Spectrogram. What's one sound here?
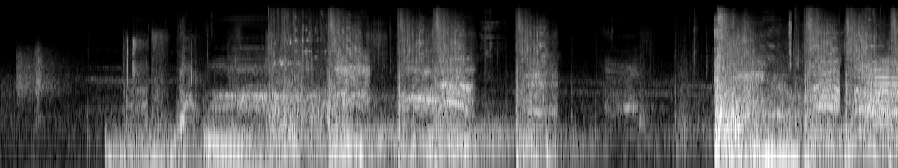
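Loud fighting sounds with swishing blows and crackling bursts.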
